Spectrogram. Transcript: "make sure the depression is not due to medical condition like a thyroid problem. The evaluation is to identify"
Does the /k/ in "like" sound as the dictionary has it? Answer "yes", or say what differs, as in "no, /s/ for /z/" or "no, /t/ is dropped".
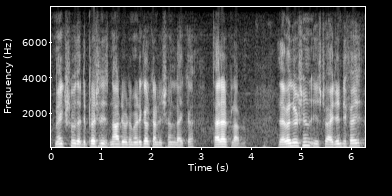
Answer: yes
